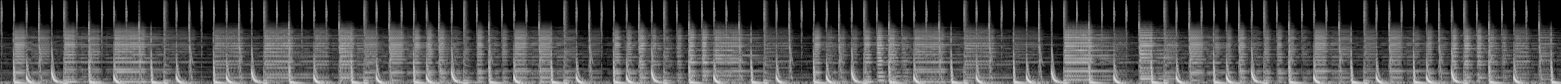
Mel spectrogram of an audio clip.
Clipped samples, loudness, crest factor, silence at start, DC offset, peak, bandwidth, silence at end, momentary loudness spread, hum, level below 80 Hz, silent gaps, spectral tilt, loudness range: under 0.1%; -16 LUFS; 16 dB; 0 s; under 0.1%; 0 dBFS; over 20 kHz; 0 s; 3 LU; none; -26 dBFS; none; -4.5 dB/octave; 1 LU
